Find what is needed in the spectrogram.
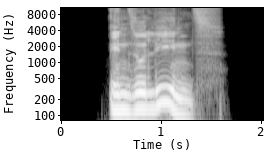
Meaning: genitive singular of Insulin
- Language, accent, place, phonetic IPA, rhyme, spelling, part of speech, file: German, Germany, Berlin, [ɪnzuˈliːns], -iːns, Insulins, noun, De-Insulins.ogg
